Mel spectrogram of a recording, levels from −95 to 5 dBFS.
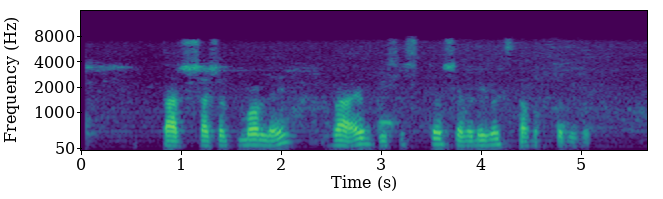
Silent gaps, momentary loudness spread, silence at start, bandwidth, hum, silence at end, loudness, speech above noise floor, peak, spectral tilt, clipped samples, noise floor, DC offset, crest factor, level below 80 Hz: none; 15 LU; 0.85 s; 7.8 kHz; none; 0.6 s; -26 LUFS; 32 dB; -6 dBFS; -5 dB/octave; under 0.1%; -58 dBFS; under 0.1%; 22 dB; -72 dBFS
